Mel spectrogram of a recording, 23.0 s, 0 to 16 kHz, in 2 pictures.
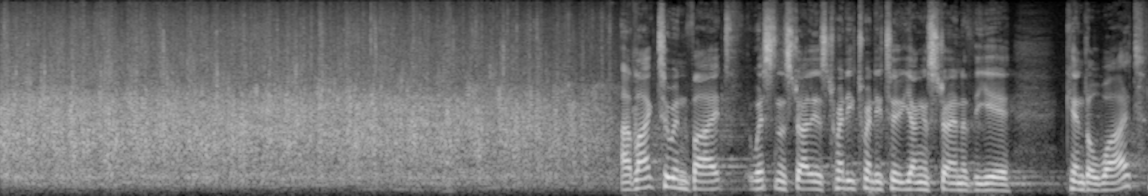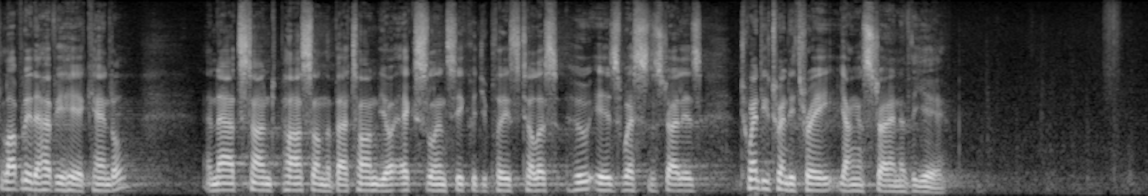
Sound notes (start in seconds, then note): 2.9 applause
